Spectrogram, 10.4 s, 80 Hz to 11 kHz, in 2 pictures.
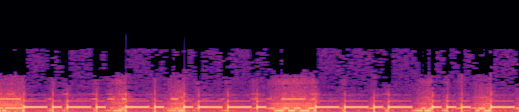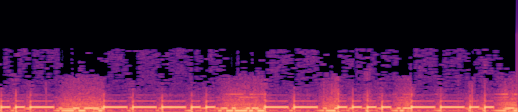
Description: Morse code, heard as a keyed tone, about 16 wpm, 590 Hz. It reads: CNP QSX 8 MHZ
